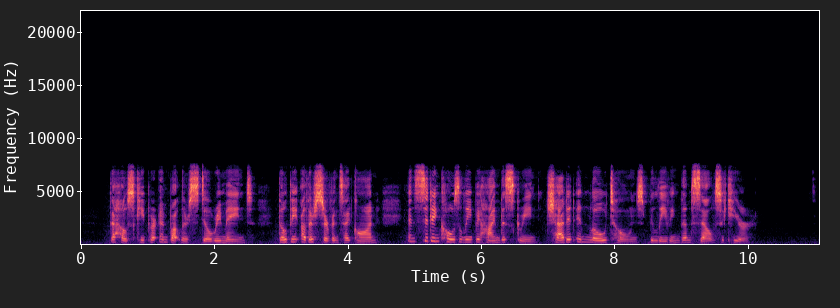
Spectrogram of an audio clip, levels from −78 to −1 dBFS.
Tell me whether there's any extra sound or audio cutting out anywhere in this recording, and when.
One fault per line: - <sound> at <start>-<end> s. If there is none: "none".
none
